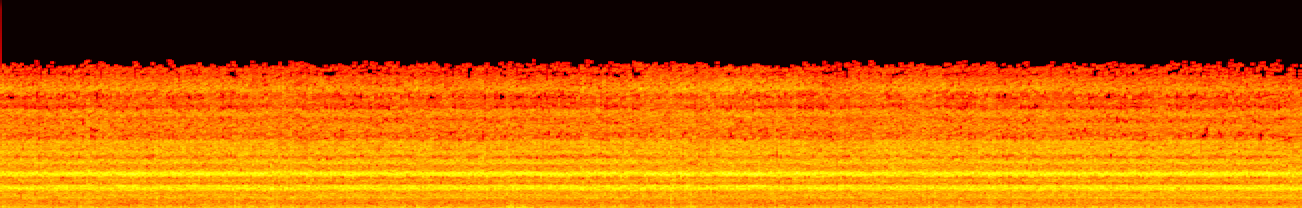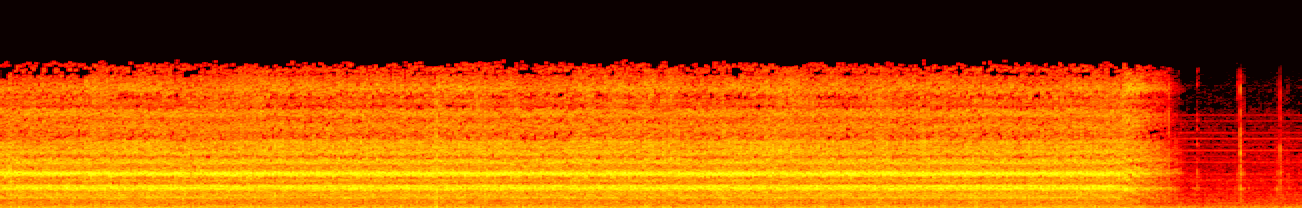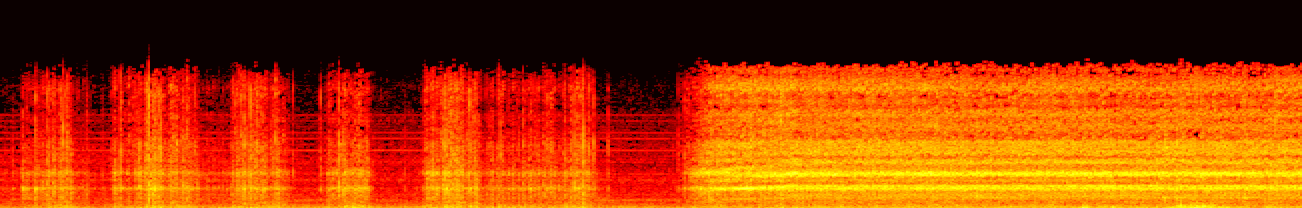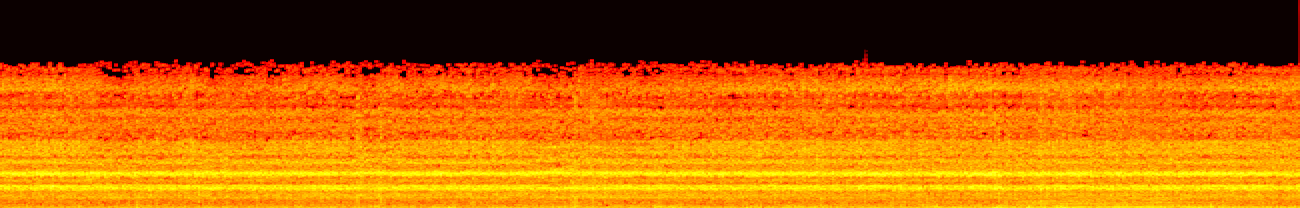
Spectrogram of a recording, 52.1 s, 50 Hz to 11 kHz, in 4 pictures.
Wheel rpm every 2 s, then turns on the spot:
160, 160, 160, 160, 160, 160, 160, 160, 160, 160, 160, 160, 30, 20, 20, 20, 60, 160, 160, 160, 160, 160, 160, 160, 160, 160.
26-32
